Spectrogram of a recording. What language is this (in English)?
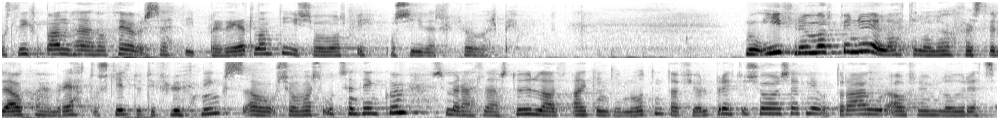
Icelandic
